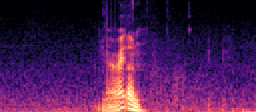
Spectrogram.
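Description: A man speaks briefly in a low voice.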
